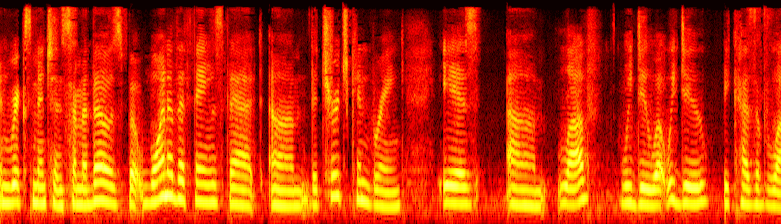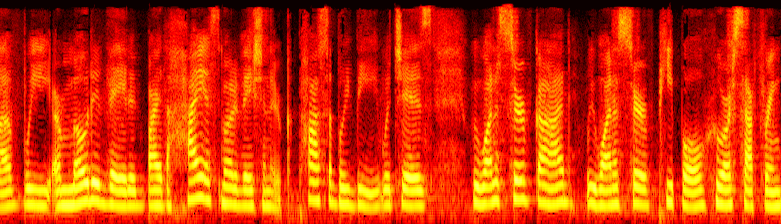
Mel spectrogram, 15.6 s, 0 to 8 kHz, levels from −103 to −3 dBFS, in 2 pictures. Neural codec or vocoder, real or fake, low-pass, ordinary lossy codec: codec, 16 kHz, 4 kbps, X-Codec, HuBERT features, trained on general audio; fake; 7.2 kHz; AAC, 32 kbps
